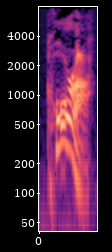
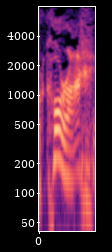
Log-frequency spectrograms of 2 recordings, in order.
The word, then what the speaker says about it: Korach: This week we are talking about the parsha called Korah, or Korach is actually the way it's pronounced in the Hebrew.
